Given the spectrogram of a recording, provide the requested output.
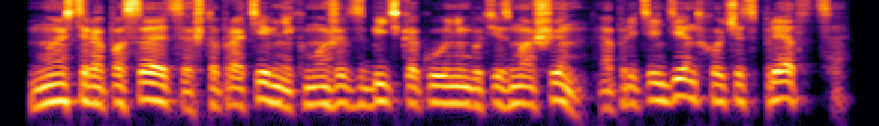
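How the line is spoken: Plain. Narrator (Russian): ответил Андрей

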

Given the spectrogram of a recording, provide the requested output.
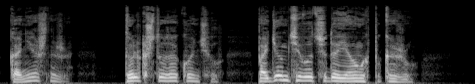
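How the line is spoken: Father's cheerful friendly exclamation. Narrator (Russian): отец в своей обычной дружелюбной и жизнерадостной манере воскликнул

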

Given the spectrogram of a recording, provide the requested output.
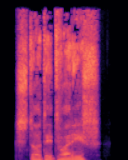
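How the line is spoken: Hoarse, coughing blood. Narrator (Russian): прохрипел я, кашлянув кровью

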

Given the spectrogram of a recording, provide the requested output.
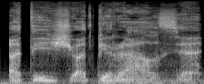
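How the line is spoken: Ghoul's bared-teeth hiss. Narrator (Russian): скаля зубы прошипел упырь

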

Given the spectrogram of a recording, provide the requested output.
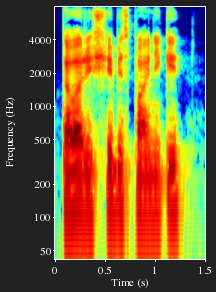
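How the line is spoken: Commanding officer's announcement. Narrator (Russian): командным голосом объявил офицер

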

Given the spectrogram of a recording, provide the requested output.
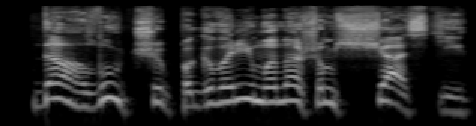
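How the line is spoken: Shout. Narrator (Russian): крикнул он

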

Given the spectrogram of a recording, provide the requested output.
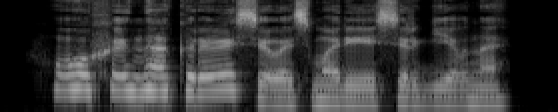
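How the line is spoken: Older woman laughing. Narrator (Russian): смеялась полная акушерка в возрасте

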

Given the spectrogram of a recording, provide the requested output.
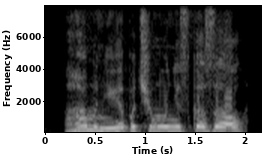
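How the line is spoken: Yelling. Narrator (Russian): заорал я

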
